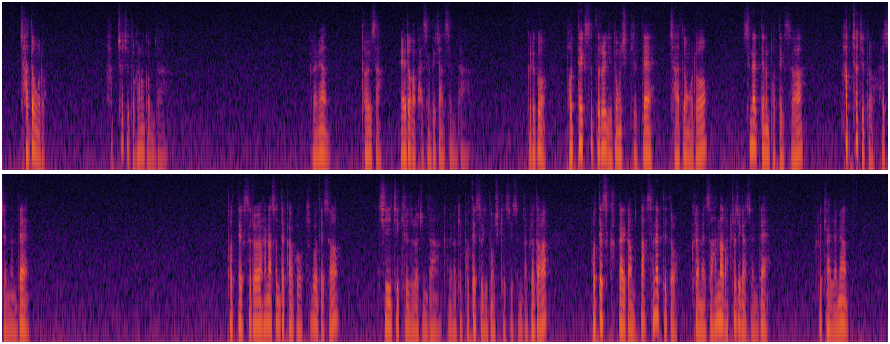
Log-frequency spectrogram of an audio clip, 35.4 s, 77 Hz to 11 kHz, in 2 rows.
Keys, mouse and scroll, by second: 20.0 click, 25.2 g.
